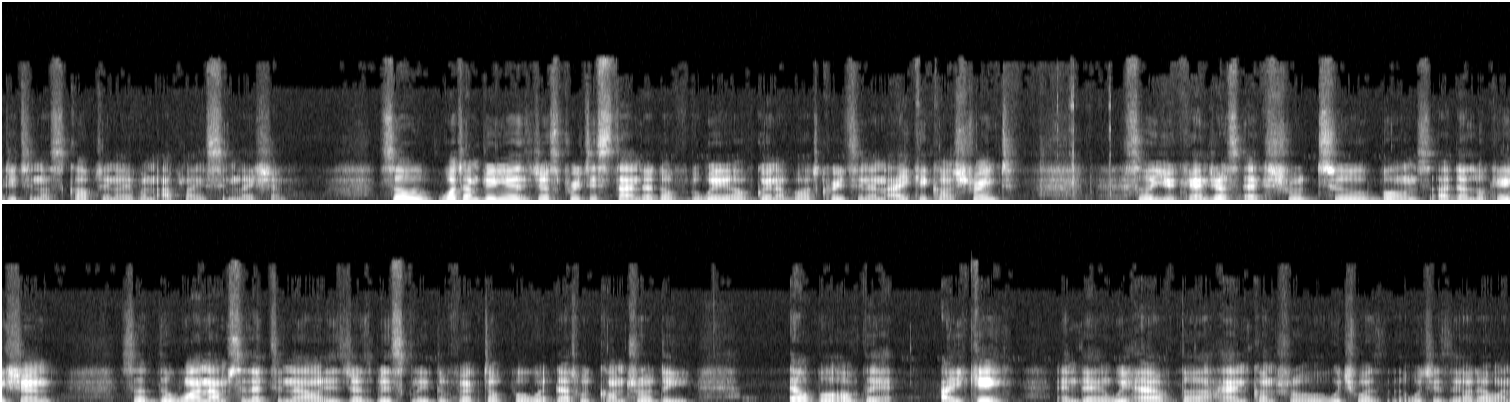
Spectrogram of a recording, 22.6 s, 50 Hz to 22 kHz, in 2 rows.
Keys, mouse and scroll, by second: 0.4 shift+middle click, 0.7 scroll up 1, 0.9 alt+a, 1.2 right click, 2.7 shift+right click, 3.2 ctrl+z, 4.1 e, 4.5-6.8 drag, 6.8 right click, 7.6 alt+p, 10.3 right click, 10.6 e, 11.3 click, 12.2 right click, 13.0 alt+p, 16.8-18.1 scroll down 1, 18.1-19.6 drag, 19.6-20.6 middle drag, 20.6 KP_3, 21.0 Tab, 22.0-22.6 middle drag.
